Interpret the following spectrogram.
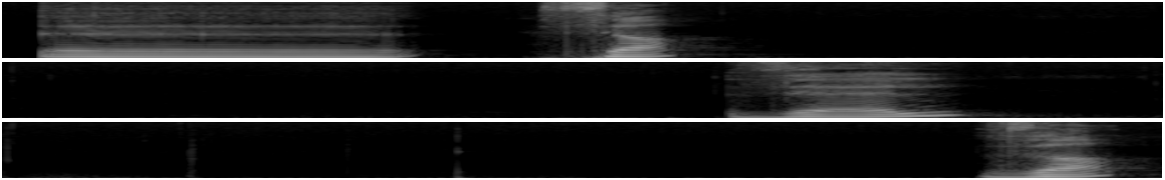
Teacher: Alors, pour ces trois lettres en bleu, tha, ذال, ذا, le bout de la langue est placé sous les incisives du haut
